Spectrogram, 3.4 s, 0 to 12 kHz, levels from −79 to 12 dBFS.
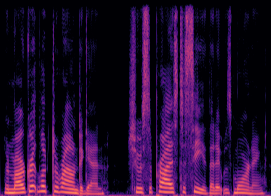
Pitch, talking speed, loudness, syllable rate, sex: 220 Hz, 250 wpm, -16 LUFS, 7.2 syllables/s, female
